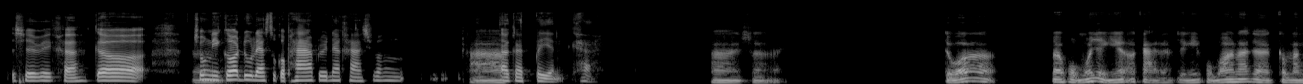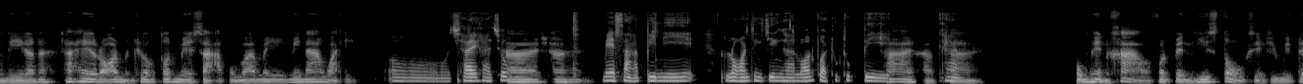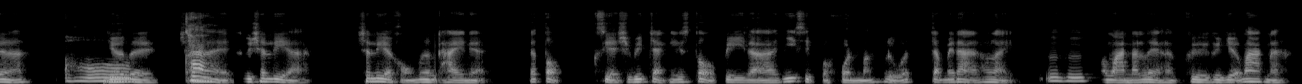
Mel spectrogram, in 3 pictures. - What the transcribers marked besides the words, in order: other noise; tsk; other background noise
- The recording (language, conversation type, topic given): Thai, unstructured, เราควรเตรียมตัวอย่างไรเมื่อคนที่เรารักจากไป?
